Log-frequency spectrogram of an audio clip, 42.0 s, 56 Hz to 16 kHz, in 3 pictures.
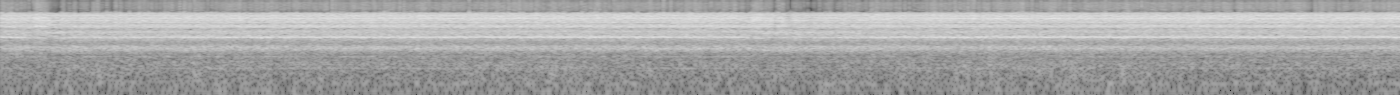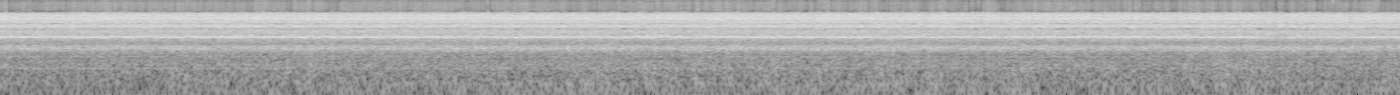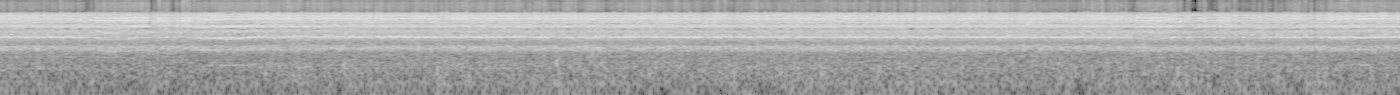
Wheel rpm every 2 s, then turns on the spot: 230, 230, 230, 230, 230, 230, 230, 230, 230, 230, 230, 230, 240, 230, 230, 230, 240, 240, 230, 230, 230.
none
